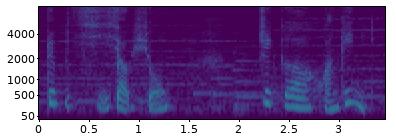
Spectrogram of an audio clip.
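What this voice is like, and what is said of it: Quiet, soft-spoken line. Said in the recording (Chinese): “小声地说”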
